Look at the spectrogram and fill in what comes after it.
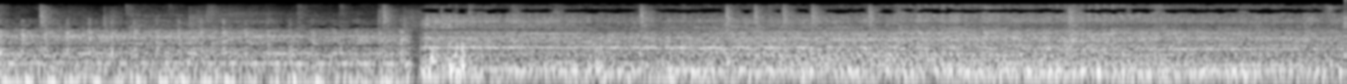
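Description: Small gasoline go-kart engines running as karts drive around the track: a steady engine drone that changes abruptly about two seconds in.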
